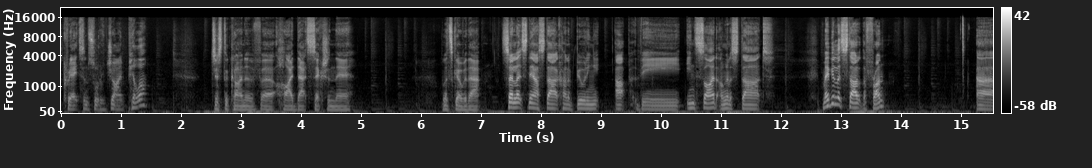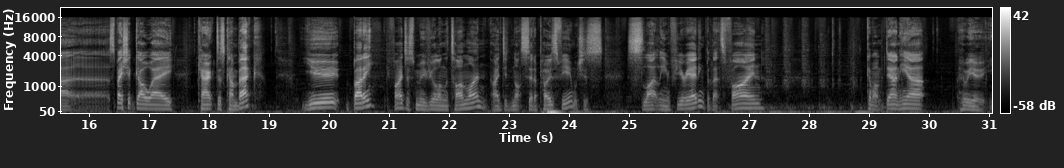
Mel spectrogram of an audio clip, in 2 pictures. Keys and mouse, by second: 2.9-3.6 middle drag, 4.0-5.5 middle drag, 5.9 shift+middle drag, 6.2 middle click, 6.5-16.0 middle drag, 16.1-17.3 middle drag, 17.3 click, 17.7 middle drag, 18.2 shift+right click, 18.6 click, 21.1 click, 22.4 click, 25.3 click, 29.6 click, 30.1 click, 30.9-31.0 drag.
